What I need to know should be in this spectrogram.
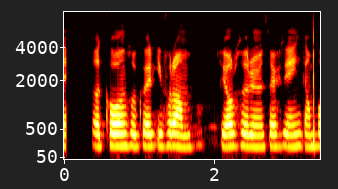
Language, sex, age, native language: Icelandic, male, 14, Icelandic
